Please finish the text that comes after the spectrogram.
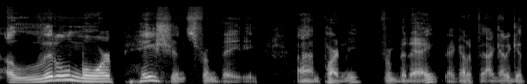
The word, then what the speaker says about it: Badie: But Tyler Badie, and that is the correct pronunciation.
